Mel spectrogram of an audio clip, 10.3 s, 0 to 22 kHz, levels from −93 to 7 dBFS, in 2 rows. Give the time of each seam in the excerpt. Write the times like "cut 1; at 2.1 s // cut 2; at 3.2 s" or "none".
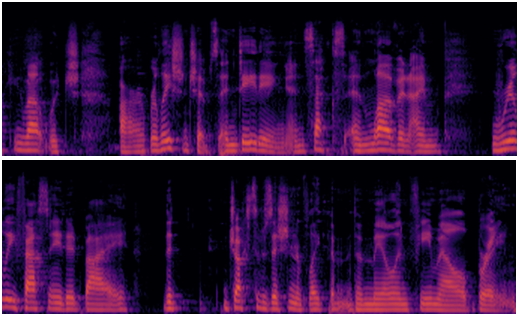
cut 1; at 7.0 s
